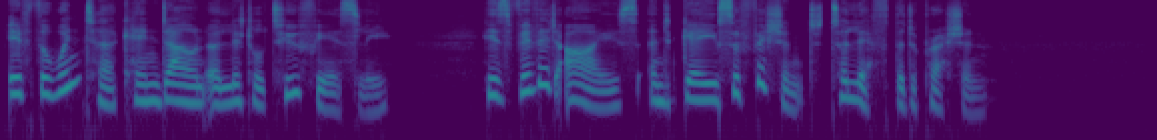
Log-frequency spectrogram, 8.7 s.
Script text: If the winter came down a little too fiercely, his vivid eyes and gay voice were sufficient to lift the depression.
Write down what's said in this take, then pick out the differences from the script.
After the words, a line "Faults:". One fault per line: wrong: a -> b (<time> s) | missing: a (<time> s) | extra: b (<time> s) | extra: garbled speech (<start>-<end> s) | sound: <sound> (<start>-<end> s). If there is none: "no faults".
If the winter came down a little too fiercely, his vivid eyes and gay sufficient to lift the depression.
Faults:
missing: voice were (5.4 s)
